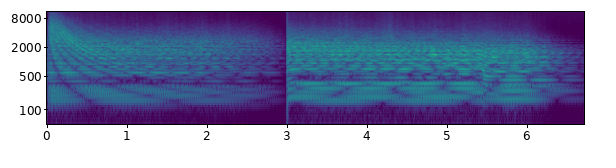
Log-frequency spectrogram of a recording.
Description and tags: nice wave
i was fiddling around with an analog synth that went into a peavey km50 keyboard amp and i made this sound
it has loads of pitch editing giving it the house-ey feel to it and i think it was an fmaj5/9 chord with extra 6ths and 4ths
and this one is just a bit longer than the other one
techno, house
